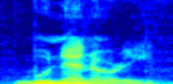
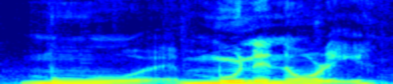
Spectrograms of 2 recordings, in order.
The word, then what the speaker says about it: Munenori: And then we have Voyager, and he's with Yagyu Munenori. I had to listen to him say his name because I keep wanting to call it Munenori, which is not correct. It's Munenori, because he says, "My name, Yagyu no Taiga Munenori."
